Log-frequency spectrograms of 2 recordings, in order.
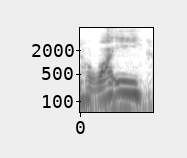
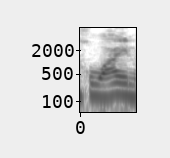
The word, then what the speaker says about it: Hawaii: Like she says, like the way that she even says Hawaii, I can't even do it. It's like Hawaii, like she pronounces every A and I, Hawaii, and then she's always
